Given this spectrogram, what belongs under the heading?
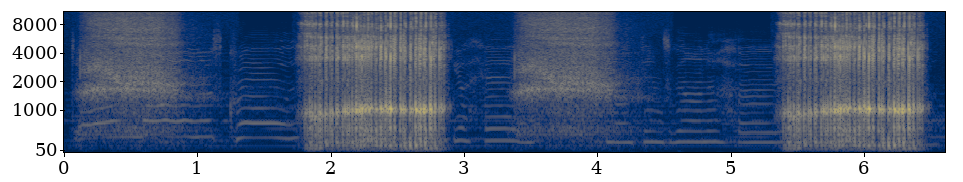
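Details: Acted, simulated snoring in an adjustable-bed advert: loud, rattling snores alternating with softer breathy breaths over light music.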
